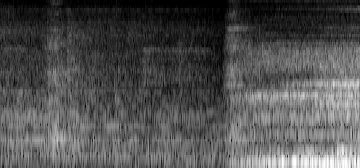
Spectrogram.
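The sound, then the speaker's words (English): Heavy, deep breathing of a woman leaning against shelving in a storeroom after dragging in two full bin bags, a slow breathy exhale swelling and fading, followed by a louder, steady rushing wash that builds toward the end. “frowns as she drops the bags on the floor and leans against some shelving, breathing deeply.”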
